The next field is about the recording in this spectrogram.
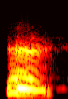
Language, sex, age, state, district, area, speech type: Kannada, female, 45-60, Karnataka, Bangalore Urban, urban, conversation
